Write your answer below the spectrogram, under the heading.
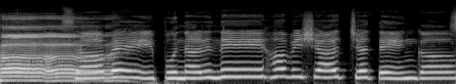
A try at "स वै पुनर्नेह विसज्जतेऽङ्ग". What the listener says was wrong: एक त्रुटि है बस, जब भी आप भागवत में कोई श्लोक बोल रहे हैं तो एक तो स्केल ऊपर रखेंगे, ओके, और दूसरा स्केल मेंटेन करेंगे, तो बाकी सब अच्छा है।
